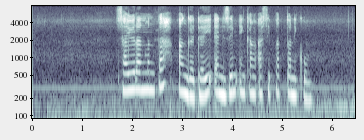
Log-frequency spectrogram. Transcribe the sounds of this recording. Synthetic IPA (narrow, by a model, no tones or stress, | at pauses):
sajuɾanmənt̪ahaŋɡad̥a̤iʔɛnzɪmiŋkaŋʔa̰sipat̪ːɔnikʊm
